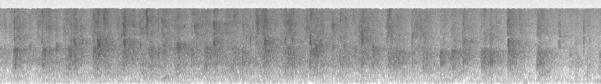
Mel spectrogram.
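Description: Sustained applause from an audience, a dense wash of many hands clapping at a steady, even level for several seconds with no voices over it.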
